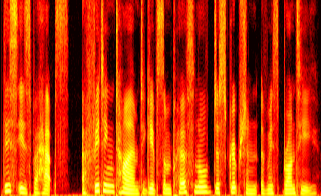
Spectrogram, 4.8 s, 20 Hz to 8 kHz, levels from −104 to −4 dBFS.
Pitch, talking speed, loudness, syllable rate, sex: 175 Hz, 175 wpm, -21 LUFS, 4.6 syllables/s, female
